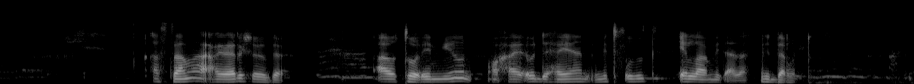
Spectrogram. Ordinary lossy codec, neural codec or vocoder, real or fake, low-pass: none; codec, 16 kHz, 1 kbps, X-Codec, HuBERT features, trained on general audio; fake; 7.2 kHz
